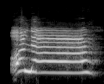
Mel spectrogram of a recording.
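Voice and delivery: high, loud call across the room; loud greeting. Retold or imitated. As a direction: shout a bright hello to her. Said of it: "and I go".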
